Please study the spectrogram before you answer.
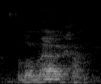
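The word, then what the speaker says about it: lomatium: Some examples of this would be lomation, or sometimes it's pronounced lomaticum.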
